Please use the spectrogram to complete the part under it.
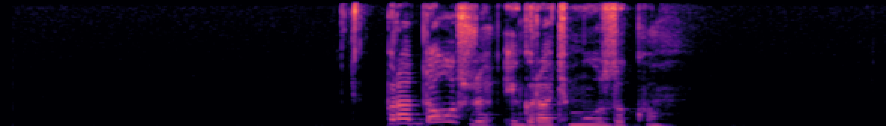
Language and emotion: Russian, sad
